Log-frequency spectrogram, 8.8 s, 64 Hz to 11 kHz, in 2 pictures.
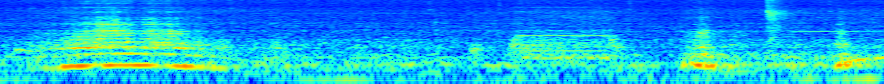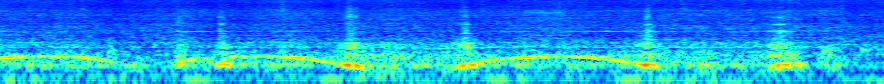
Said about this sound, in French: On entend une buse d'impression 3D qui est en train d'imprimer des pièces. Une imprimante 3D, c'est une machine qui va ajouter de la matière pour reconstruire un volume en 3 dimensions afin d'obtenir une pièce.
